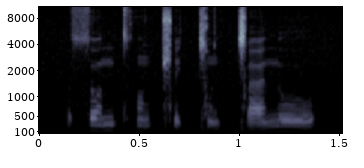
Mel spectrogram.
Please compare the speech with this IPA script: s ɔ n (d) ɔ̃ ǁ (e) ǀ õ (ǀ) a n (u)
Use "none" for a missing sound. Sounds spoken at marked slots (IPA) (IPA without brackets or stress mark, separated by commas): tʰ, e, ǀ, o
